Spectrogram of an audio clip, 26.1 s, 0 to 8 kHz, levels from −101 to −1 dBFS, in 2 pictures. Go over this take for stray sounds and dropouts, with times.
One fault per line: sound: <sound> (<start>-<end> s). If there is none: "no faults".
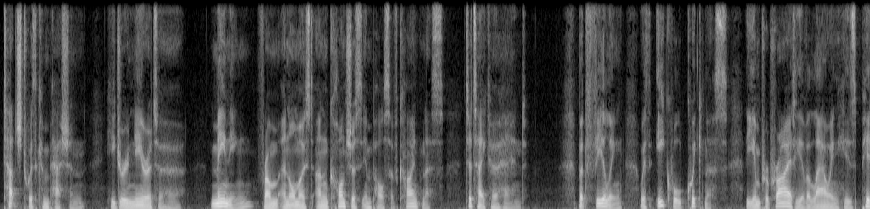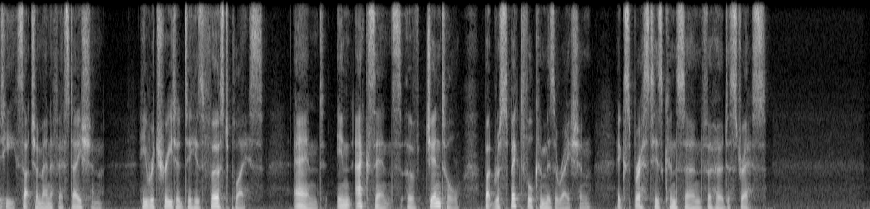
no faults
